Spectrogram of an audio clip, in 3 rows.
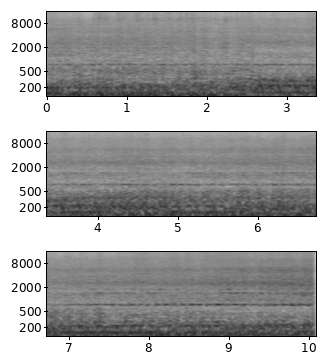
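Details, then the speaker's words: LS V8-swapped Nissan 240 just after an upgrade rebuild: a deep, steady V8 burble with an even low thump and no knocks or misses. It started with barely a turn of the key and settled into a healthy idle. "it's already running pretty good I'd barely turn to the key it's already nine different this is awesome I'm stoked"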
